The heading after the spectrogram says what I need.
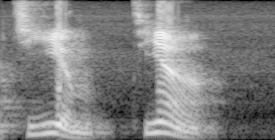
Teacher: Tiens, читаем как N-осовую. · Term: N-осовая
